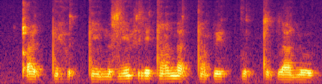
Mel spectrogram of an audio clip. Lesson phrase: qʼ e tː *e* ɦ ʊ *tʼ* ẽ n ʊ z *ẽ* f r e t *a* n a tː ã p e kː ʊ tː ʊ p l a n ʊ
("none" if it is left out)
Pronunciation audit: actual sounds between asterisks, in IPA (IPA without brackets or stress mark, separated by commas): ẽ, tː, ẽ, ã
